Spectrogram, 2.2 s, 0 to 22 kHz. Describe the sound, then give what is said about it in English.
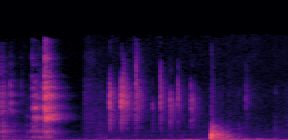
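A die is rolled for an accuracy roll in a game, clattering across a hard surface in a quick series of sharp, bright clicks and rattles, ending with a firmer knock as it settles on a 9. No one speaks. “And so I'm going to roll for accuracy for the bee.”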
